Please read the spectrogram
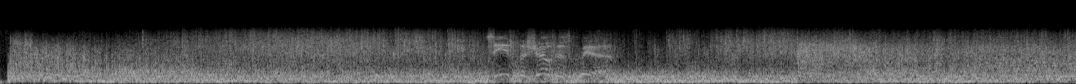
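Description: Heavy rain and wind of a storm: a loud, steady rush that starts abruptly. About five seconds in, a horse whinnies briefly over it.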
